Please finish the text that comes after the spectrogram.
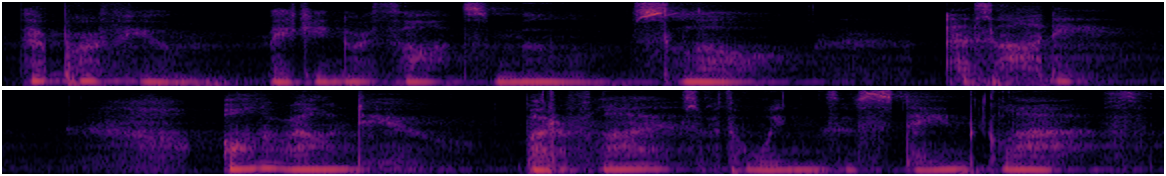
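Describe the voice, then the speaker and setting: A woman whispering a story in a soft-spoken, hushed and deliberate ASMR style, close to a binaural microphone. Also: low voice. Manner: slow, hushed, deliberate delivery with careful pauses. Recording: long reverb over music bed. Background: music.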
